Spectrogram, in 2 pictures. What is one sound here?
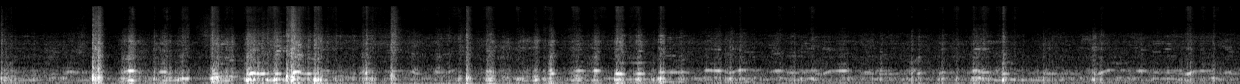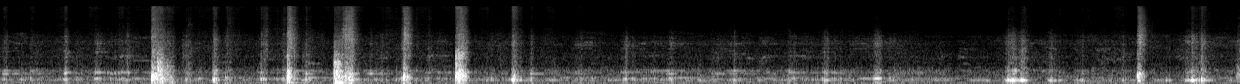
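Sharp taps and pats sound on a head.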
